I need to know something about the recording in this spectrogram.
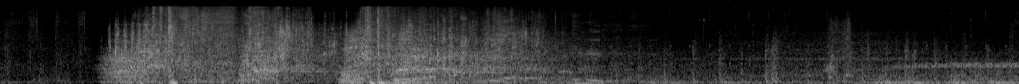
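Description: Video game guns fire during a busy fight.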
